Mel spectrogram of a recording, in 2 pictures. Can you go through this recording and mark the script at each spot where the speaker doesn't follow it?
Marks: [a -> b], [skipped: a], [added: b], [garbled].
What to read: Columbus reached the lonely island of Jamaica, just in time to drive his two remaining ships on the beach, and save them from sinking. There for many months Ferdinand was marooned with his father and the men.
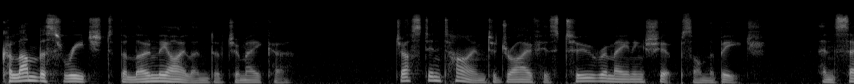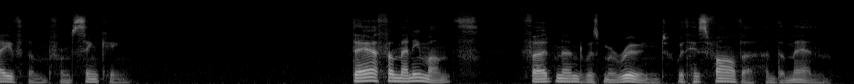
Columbus reached the lonely island of Jamaica, just in time to drive his two remaining ships on the beach, and save them from sinking. There for many months Ferdinand was marooned with his father and the men.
